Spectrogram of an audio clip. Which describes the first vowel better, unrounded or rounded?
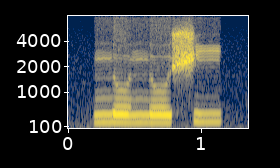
rounded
